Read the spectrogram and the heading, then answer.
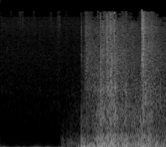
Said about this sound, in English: Wait, I think I heard something. It was thunder.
